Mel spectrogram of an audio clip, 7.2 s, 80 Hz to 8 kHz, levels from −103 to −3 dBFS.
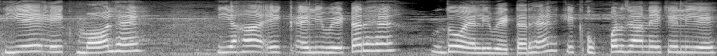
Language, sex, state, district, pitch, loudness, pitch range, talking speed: Hindi, male, Chhattisgarh, Raipur, 285 Hz, -15 LUFS, 270-305 Hz, 140 wpm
